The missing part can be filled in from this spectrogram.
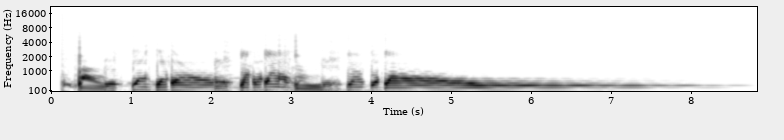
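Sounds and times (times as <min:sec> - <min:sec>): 
bass with flanger effect: 0:00.2 - 0:07.1.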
